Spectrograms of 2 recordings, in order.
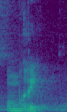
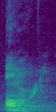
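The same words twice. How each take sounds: First: The name is said with a Hebrew pronunciation. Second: The name is said with an English pronunciation. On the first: "In Hebrew, my name sounds" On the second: "English speakers pronounce this name"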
